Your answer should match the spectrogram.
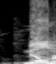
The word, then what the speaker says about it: Milner: reader a key example east Miller Avenue and say it wrong every time Milner Avenue Milner Avenue are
